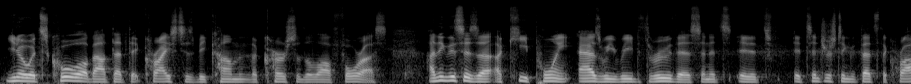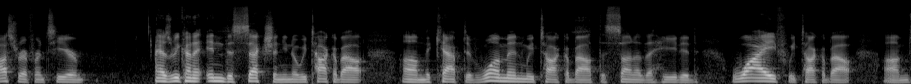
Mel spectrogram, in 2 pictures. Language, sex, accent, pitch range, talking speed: English, male, American, 120-155 Hz, 230 wpm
